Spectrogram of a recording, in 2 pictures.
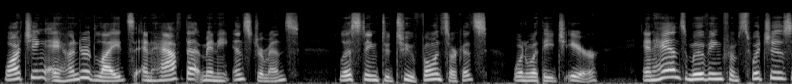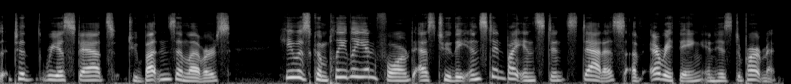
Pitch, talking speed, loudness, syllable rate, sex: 210 Hz, 170 wpm, -18 LUFS, 5.2 syllables/s, female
